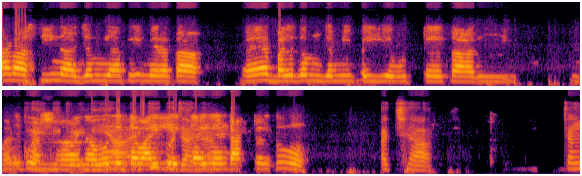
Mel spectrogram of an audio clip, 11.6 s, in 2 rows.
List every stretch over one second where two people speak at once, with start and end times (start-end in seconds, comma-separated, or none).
6.0-7.9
